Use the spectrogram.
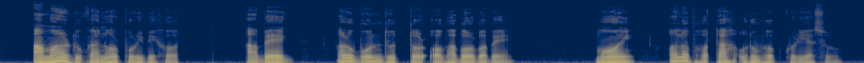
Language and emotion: Assamese, sad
